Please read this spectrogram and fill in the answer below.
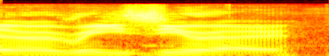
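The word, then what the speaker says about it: Re:Zero: this massive Ram collection uh so you're into rezero uh yeah does that how you say it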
